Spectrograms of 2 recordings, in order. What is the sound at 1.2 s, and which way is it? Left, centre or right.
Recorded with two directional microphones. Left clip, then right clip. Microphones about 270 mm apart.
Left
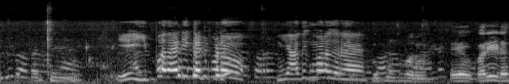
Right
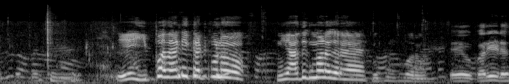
Speech, right.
